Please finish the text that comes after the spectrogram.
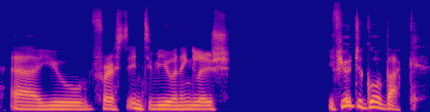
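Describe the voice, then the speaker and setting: A man hosting a podcast, asking his guest encouraging, measured questions. His voice sits at an ordinary pitch, and it is recorded close and dry with no room sound. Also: a little mellow, no room sound. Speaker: podcast host. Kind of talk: podcast interview.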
